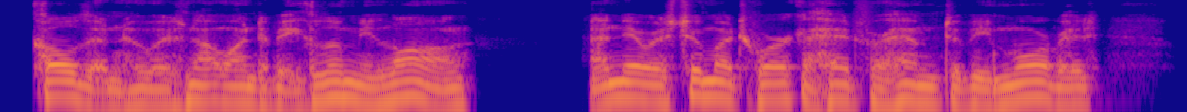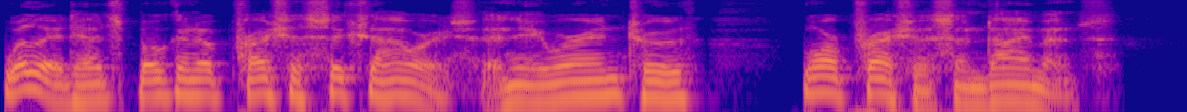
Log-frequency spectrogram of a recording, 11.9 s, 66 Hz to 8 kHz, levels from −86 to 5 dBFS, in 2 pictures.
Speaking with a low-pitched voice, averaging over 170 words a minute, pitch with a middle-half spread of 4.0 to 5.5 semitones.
Yes: low, 110 Hz; average, 185 wpm; average, 4.5 semitones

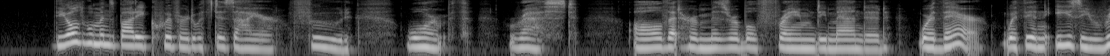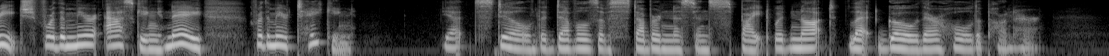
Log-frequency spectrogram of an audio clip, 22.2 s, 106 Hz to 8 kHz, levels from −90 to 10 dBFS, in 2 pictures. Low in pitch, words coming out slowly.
No: high, 200 Hz; slow, 125 wpm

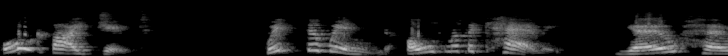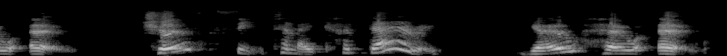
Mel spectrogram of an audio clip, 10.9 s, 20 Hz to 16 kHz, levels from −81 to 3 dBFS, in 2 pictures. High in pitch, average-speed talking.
No: very high, 345 Hz; slow, 115 wpm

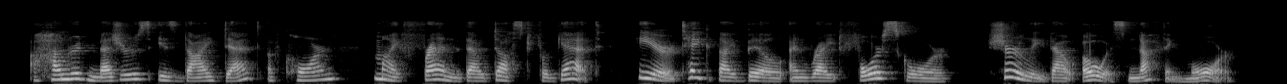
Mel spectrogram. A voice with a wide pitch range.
Yes: wide, 6.5 semitones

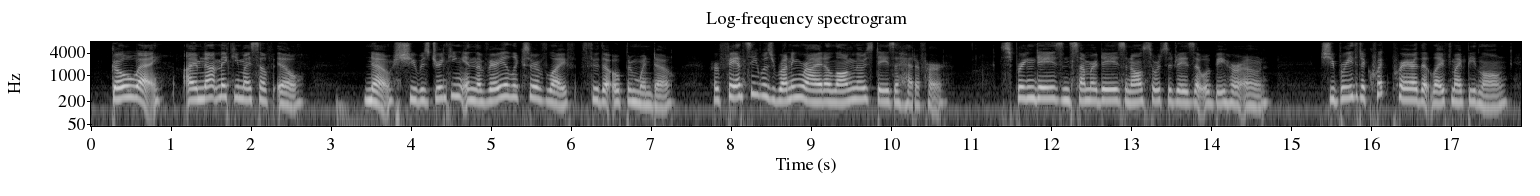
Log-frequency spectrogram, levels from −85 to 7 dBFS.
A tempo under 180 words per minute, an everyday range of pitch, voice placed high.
No: average, 195 wpm; average, 4.1 semitones; high, 215 Hz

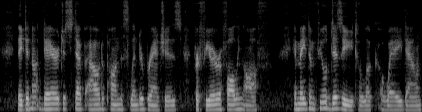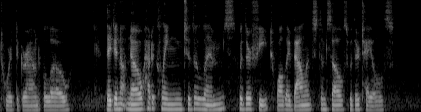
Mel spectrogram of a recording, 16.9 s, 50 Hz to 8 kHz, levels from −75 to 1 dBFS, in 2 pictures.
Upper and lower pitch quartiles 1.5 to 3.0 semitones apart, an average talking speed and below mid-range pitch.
Yes: narrow, 2.5 semitones; average, 175 wpm; low, 130 Hz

